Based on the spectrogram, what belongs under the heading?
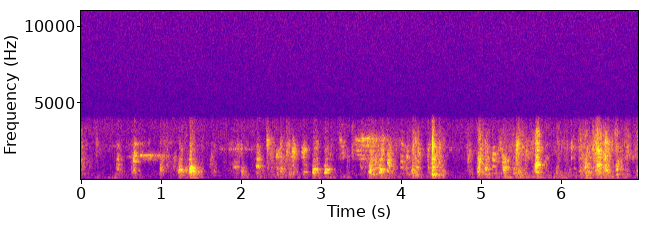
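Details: Country chickens clucking and chattering together, with overlapping short notes and a few drawn-out, grating calls in a busy, continuous stream.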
